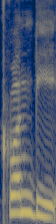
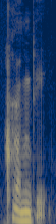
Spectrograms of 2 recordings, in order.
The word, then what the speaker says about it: Qondi: Okay, my name is Qondi. The name is South African. That's why it sounds so exotic. And it's a cute click, so it's a little hard to say.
